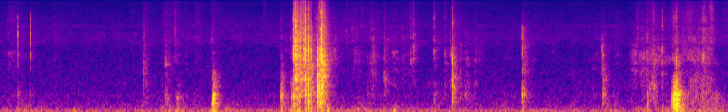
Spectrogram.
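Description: A tarot deck shuffled by hand: soft card clicks and rustles, with a louder burst of shuffling about four seconds in and another near the end.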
